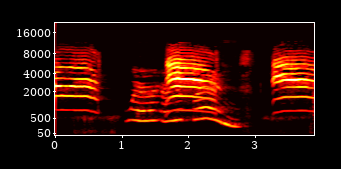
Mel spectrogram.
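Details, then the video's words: Foster kitten left alone indoors while its littermates are at the vet, calling loudly: three harmonic meows, a short one, a long wavering one that slides downward at the end, then another, with a woman speaking softly between. "Elvis is a Very Vocal Foster Kitten"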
